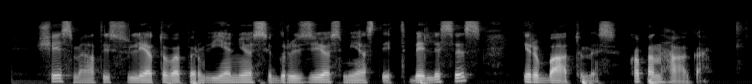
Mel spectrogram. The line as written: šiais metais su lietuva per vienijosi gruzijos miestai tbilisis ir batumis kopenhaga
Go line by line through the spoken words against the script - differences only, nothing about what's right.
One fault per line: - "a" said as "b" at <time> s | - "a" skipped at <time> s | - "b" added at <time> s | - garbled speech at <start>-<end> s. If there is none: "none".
none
